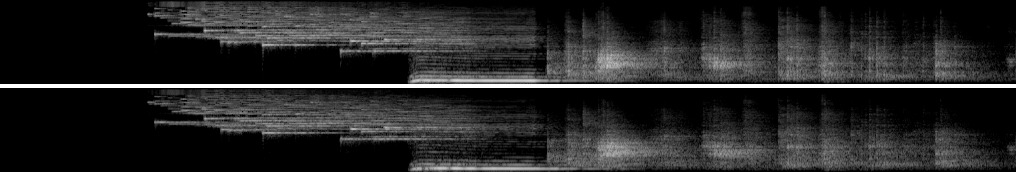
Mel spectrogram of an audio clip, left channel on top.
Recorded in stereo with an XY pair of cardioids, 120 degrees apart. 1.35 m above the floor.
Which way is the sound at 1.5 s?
50° left.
